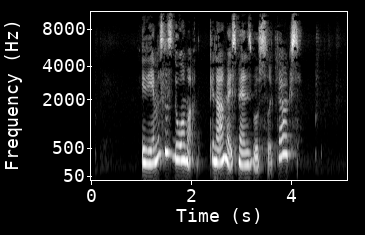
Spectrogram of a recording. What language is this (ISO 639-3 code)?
lav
